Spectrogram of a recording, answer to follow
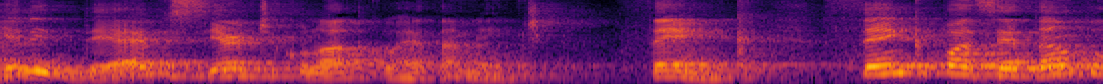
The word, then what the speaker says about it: think: Não vamos falar think, think, shrink, sgrink. Não, nós vamos colocar a língua nos dentes e vamos falar think, think.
